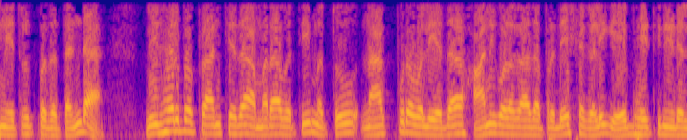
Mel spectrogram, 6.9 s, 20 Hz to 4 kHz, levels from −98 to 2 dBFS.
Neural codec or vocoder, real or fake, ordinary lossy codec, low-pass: none; real; none; 3.6 kHz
